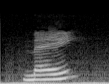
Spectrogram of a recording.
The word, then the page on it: mei2: pinyin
